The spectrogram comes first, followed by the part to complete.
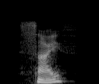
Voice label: "saith", Welsh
